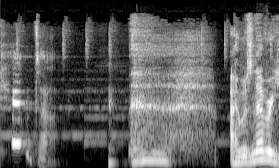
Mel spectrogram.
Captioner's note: sigh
